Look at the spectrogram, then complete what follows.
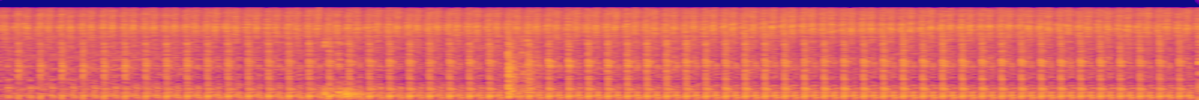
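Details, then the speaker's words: Apparently early Stuart beam engine being inspected for restoration, running on compressed air with everything secured: a fast, even clatter of about four knocks a second, like a machine gun, especially at high speed; the beam has some side play; loud knocking while running. "that's interesting with everything secured it now sounds like a machine gun especially at high speed"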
